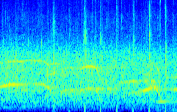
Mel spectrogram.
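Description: A large convention crowd at a Star Wars Celebration panel applauds steadily, with a few whoops and sharp individual claps standing out, and brief vocal cheers rising over the clapping.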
